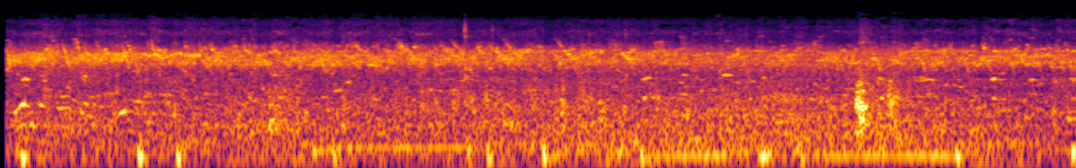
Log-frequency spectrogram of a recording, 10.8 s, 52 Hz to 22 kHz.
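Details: A dense, unbroken chorus of many birds chirping and chattering together at high pitch, daily between 6 and 7 pm, with a faint low hum underneath.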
